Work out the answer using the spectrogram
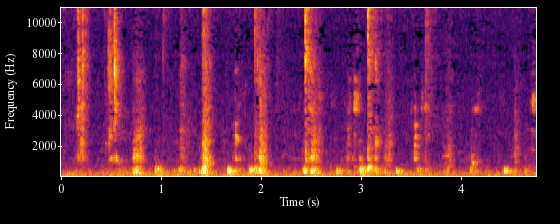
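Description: Very faint eating sounds, close to silence: irregular small clicks and smacks of chewing, a few a second.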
